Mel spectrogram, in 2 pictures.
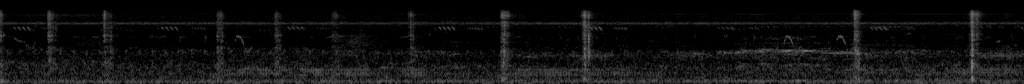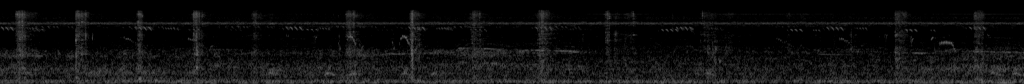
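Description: Hand sickle slicing through grass stalks in short, sharp strokes, unevenly spaced at about one a second, over a steady high insect drone.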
